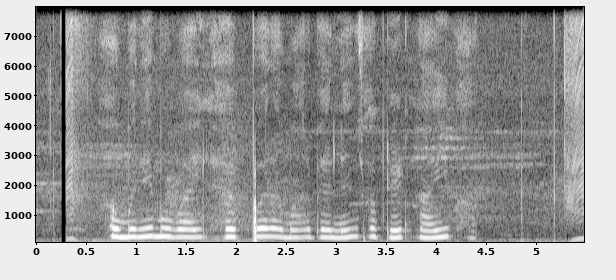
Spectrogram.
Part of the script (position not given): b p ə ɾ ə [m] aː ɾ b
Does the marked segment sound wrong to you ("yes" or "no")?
no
